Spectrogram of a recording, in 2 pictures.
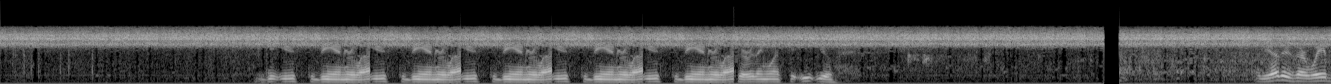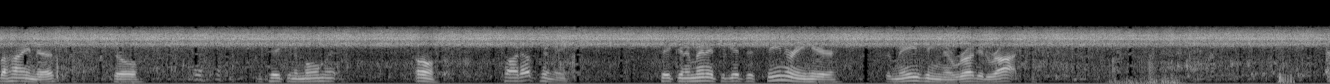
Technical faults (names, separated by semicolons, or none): broken-record loop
